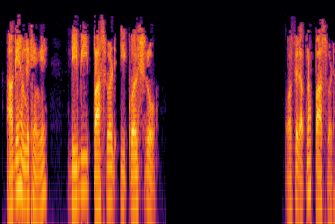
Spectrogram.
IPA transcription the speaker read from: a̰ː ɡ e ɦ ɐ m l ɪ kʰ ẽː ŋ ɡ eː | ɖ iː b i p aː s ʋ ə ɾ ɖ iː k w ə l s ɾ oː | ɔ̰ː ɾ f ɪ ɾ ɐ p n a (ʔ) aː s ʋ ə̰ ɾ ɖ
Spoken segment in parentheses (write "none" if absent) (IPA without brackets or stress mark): p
